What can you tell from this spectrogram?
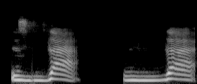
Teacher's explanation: ketika mau mengucapkan huruf Zai ini ada aliran suaranya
